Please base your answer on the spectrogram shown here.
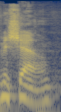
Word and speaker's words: Michel: Michelle is the French version of Michael, so technically Okay, speaking, rather- it is pronounced Michelle.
